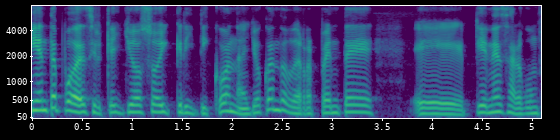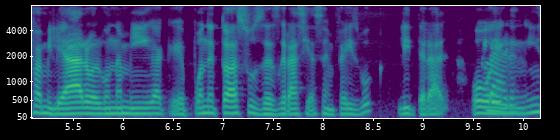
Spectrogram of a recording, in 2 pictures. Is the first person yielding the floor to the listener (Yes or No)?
No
